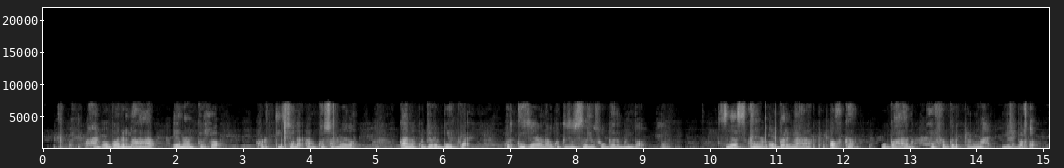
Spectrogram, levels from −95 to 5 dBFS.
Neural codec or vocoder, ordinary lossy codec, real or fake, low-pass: codec, 24 kHz, 1.5 kbps, HILCodec; none; fake; 7.2 kHz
